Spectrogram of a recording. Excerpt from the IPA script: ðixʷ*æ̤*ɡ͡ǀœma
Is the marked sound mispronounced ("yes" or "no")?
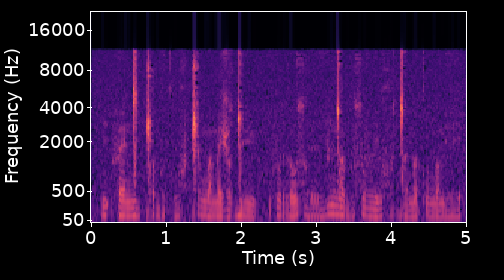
yes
